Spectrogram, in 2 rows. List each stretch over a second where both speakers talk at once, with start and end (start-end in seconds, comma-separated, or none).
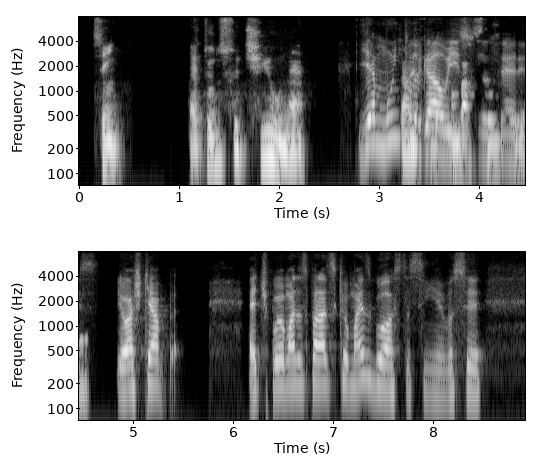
3.2-4.6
